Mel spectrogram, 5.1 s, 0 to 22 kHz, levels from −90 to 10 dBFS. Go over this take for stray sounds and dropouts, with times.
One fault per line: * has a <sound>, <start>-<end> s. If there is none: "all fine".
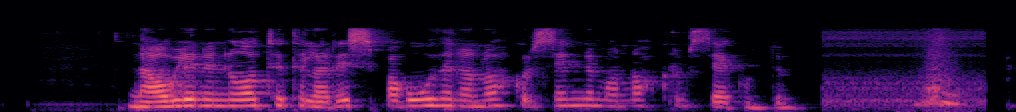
* has a whoosh, 4.5-4.9 s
